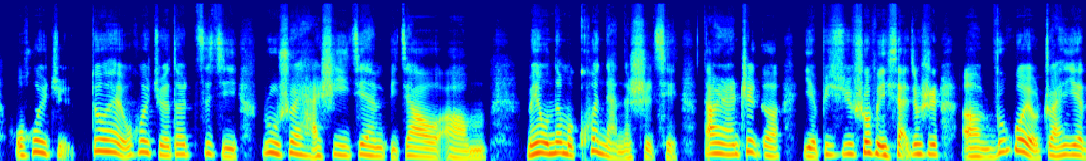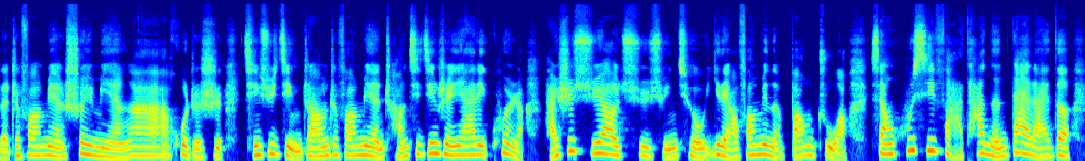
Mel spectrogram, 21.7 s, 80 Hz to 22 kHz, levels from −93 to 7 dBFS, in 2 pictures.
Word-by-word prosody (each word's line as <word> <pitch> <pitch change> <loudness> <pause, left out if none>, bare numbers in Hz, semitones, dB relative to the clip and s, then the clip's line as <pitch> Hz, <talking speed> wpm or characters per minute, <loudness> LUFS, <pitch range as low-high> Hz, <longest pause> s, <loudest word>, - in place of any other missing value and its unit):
我 185 - +2
会 250 +5 +4
觉 225 - -8 0.2
对， 265 -6 +4
我 165 - -1
会 250 +4 +1
觉 195 -4 -1
得 205 +2 -1
自 210 +3 -6
己 165 -6 -2 0.2
入 235 -1 +3
睡 215 +1 +2
还 180 -1 0
是 205 +5 -4
一 185 -2 -1
件 190 -3 +1
比 150 - -6
较， 165 -1 +2
呃， 145 -2 -1 0.5
没 195 - +5
有 235 - +8
那 235 +1 +5
么 200 -4 +4
困 245 +6 0
难 150 -10 -3
的 135 - -4
事 145 - -3
情。 - - -5 0.2
当 225 - +4
然 205 -1 +2
这 255 +5 +1
个 180 -5 -2 0.2
也 170 -2 +2
必 205 - -4
须 210 +2 -2
说 240 +4 +5
明 200 -4 +7
一 185 - +6
下 170 - +1
就 210 +1 +3
是，， 205 -1 +3 0.2
呃， 165 - +3
如 160 +12 -1
果 280 -2 +5
有 - - +5
专 185 +5 0
业 195 -2 +3
的 140 -4 -2
这 185 +7 -5
方 185 0 -2
面 180 -3 -1
睡 205 +2 0
眠 155 -4 -1
啊， 180 +1 -1
或 195 +1 -3
者 155 - -3
是 165 +1 -4 0.2
情 190 +1 -1
绪 210 +2 -3
紧 180 -8 -1
张， 170 +2 0
这 190 - -4
方 185 0 -1
面 180 -5 +1
长 160 0 -4
期 210 +4 -5
精 225 +3 0
神 210 -4 +2
压 195 0 0
力 195 - +1
困 220 0 -3
扰， 155 - -5 0.2
还 - - -1
是 270 +9 -1
需 250 -4 -3
要 215 -4 +4
去 185 -1 -5
寻 165 -1 -4
求 165 -2 -1
医 195 +4 -2
疗 165 -5 +1
方 190 +5 -1
面 200 0 +1
的 170 - -3
帮 175 +3 -1
助 - - -3
啊。 - - -2 0.2
像 215 0 +1
呼 255 +7 -3
吸 280 -1 +2
法 260 -4 -5
它 230 - -3
能 180 -5 0
带 225 +2 +1
来 170 -2 -1
的， 175 0 0
190 Hz, 265 characters per minute, -23 LUFS, 170-215 Hz, 0.5 s, 有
